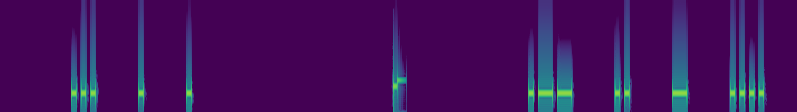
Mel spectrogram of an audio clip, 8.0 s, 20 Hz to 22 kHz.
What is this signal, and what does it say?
Morse code, heard as a keyed tone, about 25 wpm, spaced as for 14 wpm, 700 Hz. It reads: SEE WITH
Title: 3x Character Spacing - Top 100 Words - 25wpm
